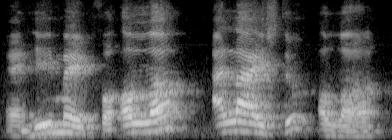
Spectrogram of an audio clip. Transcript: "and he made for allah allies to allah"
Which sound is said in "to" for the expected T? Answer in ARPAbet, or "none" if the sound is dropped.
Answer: T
